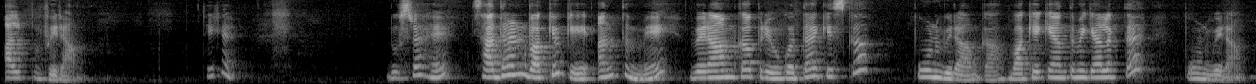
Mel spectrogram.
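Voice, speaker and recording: Woman, teacher, slow, higher voice, step-by-step explaining. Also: animated, a little mellow. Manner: slow, explains step by step, asks and answers own questions. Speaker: school teacher. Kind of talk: grammar lesson.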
